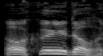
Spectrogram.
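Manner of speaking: loud angry growl; furious soldier. A narrator's reading. Soldier cursing the Bashkir at the door, angry and loud. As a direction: curse him in a rage. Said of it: "рассвирепел солдат".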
